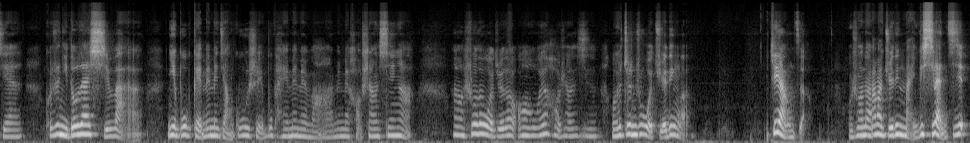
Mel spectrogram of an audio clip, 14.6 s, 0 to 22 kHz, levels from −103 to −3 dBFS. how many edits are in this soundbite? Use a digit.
2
